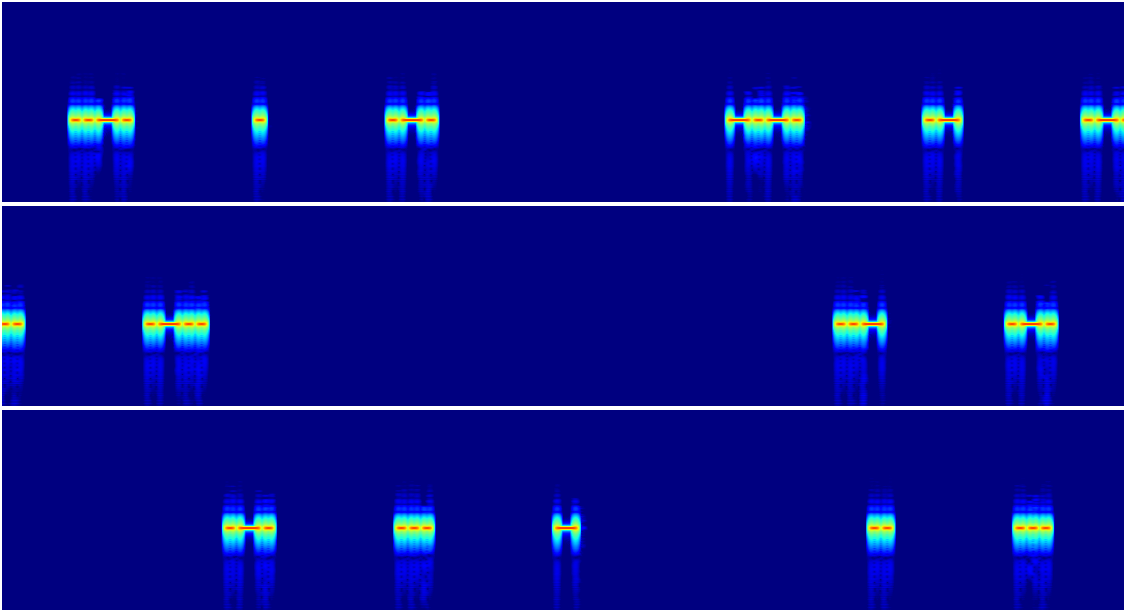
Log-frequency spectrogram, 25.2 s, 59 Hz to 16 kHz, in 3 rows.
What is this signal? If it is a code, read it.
Morse code, heard as a keyed tone, about 25 wpm, spaced as for 8 wpm, 590 Hz. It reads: FER CALL UR RST IS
